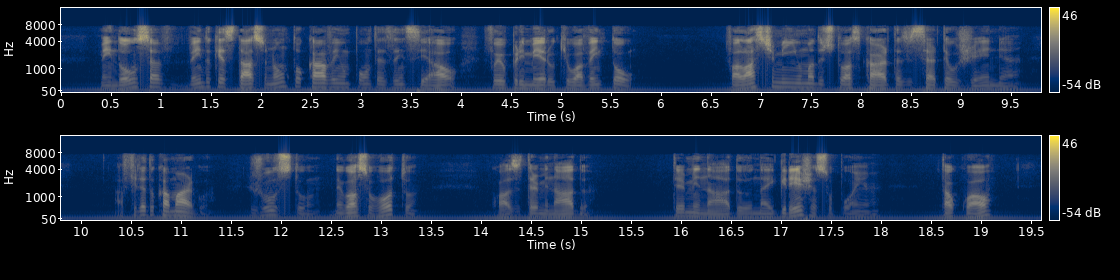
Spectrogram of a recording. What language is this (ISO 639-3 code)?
por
